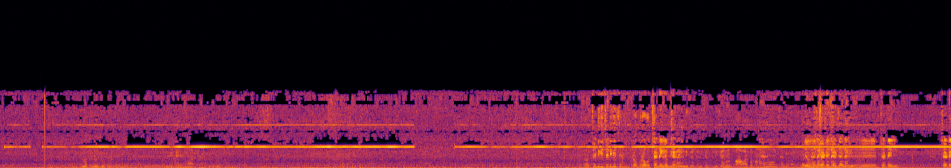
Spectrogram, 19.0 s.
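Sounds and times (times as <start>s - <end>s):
engine low rumble: 0.0s - 19.0s
high-pitched tone: 9.1s - 19.0s.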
